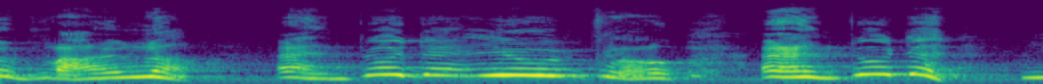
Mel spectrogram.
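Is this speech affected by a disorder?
Yes: cerebral palsy; severe, walked only at age 8.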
